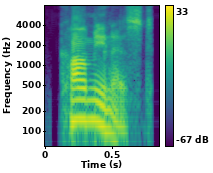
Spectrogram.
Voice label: "communist", American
